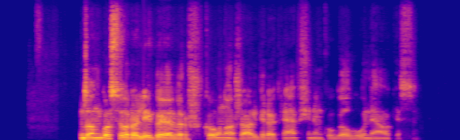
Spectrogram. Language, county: Lithuanian, Vilnius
